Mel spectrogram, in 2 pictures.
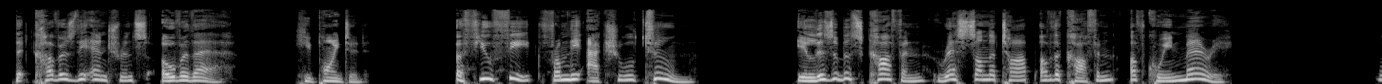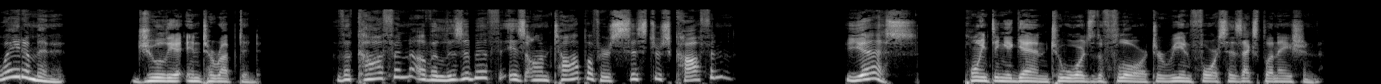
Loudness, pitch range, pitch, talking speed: -18 LUFS, 140-225 Hz, 175 Hz, 115 wpm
